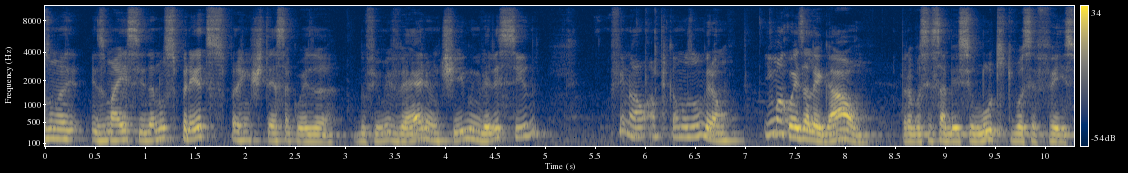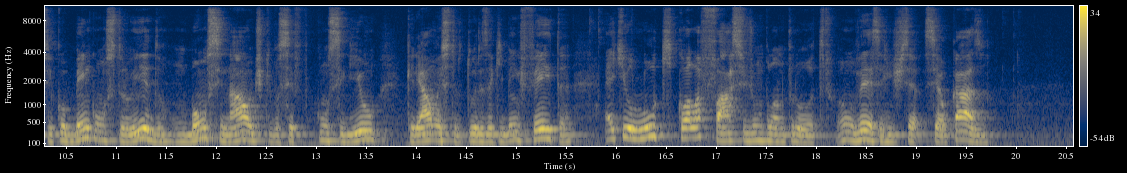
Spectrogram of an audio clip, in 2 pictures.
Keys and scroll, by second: 6.3 ctrl+d, 7.0 ctrl+f.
